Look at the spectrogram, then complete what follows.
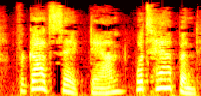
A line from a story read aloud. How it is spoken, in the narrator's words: he exclaimed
